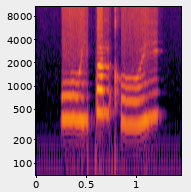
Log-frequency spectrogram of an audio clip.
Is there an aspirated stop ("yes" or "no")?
yes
